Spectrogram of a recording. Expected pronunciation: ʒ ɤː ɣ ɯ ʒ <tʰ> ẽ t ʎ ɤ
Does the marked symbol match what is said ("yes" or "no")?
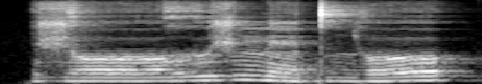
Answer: no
